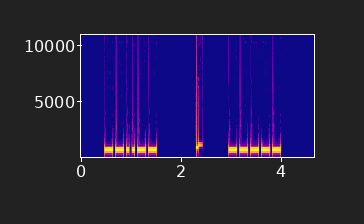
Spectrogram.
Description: Morse code, heard as a keyed tone, about 22 wpm, 700 Hz. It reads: , 0
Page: This rapid-fire timing is geared to push your ICR (Instant Character Recognition) skills.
